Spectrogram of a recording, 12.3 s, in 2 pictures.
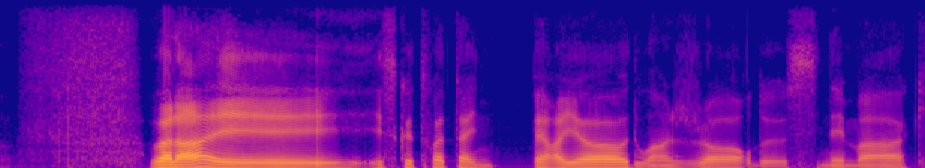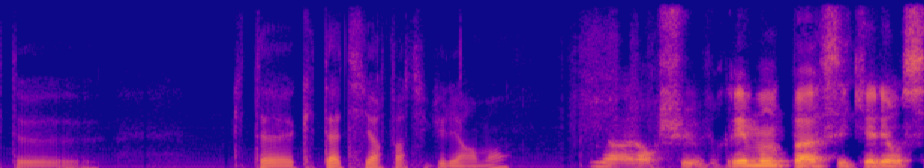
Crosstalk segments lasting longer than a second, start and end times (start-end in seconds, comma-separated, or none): none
